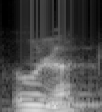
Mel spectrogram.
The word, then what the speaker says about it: Unuk: In southern Aramaic, the name is pronounced Unuk instead of Enoch, but it's the same thing.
